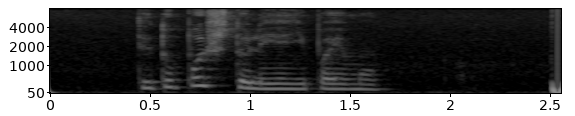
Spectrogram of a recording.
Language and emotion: Russian, angry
